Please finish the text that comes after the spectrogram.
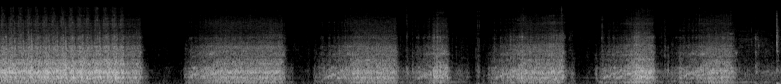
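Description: A sewing machine stitches the opening of a fabric storage pouch closed, running in steady bursts of loud, close whirring separated by short pauses.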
